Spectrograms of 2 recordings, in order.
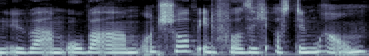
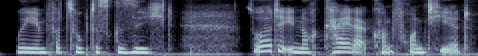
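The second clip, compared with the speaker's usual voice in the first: plain reading voice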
